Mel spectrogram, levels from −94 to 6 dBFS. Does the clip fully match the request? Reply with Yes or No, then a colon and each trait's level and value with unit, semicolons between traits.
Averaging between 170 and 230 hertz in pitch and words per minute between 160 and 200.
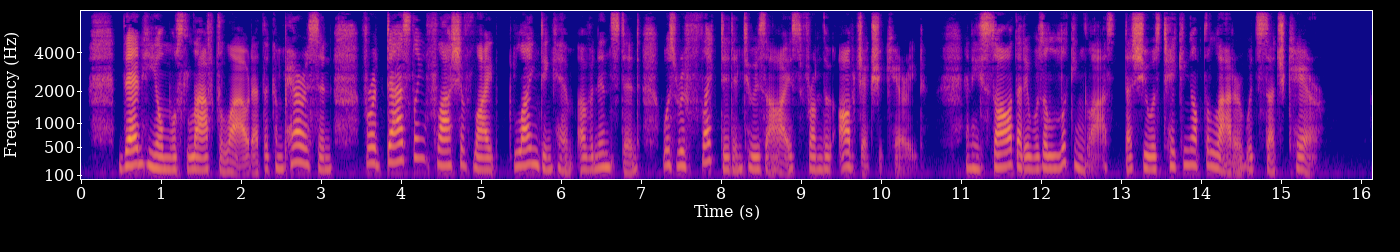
Yes: medium, 185 Hz; average, 180 wpm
